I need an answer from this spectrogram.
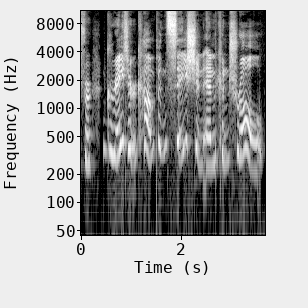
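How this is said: It is said in a light, fluffy promotional voice. The news is presented as harmless corporate talk. The speaker calls it wrong. "I shouldn't even do my fluffy PR voice there"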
